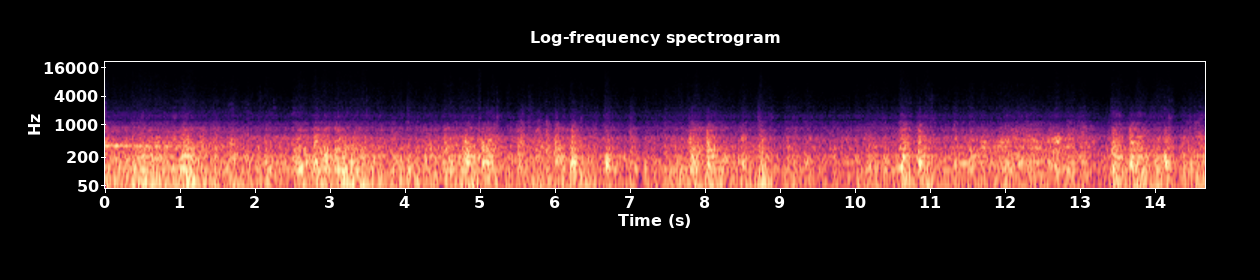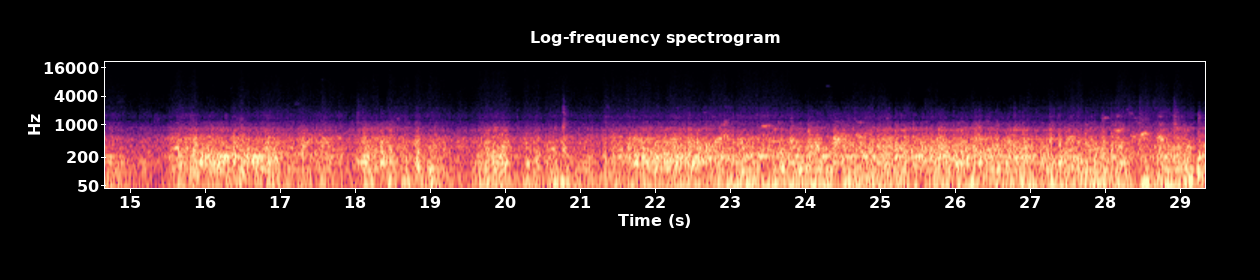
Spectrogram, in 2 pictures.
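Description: Running noise heard inside a JR 313 series electric train's motor car: a steady low rumble of wheels and bogies on the rails, with no clear inverter whine. It dips briefly a little under halfway through and is steadier and louder from about two-thirds of the way in.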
